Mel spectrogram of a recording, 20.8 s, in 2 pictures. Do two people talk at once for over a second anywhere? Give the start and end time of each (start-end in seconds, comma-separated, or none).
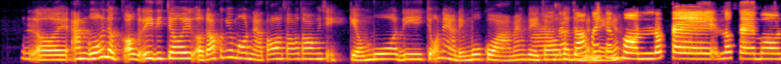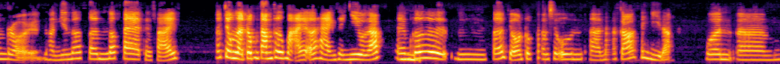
7.1-8.3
